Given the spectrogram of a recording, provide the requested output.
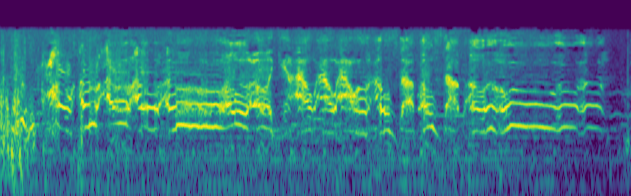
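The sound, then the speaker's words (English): A voice wails loudly in pain, with wavering, strained moans that rise and fall in repeated bursts and short breaks, sounding like anguished crying throughout. “Shane McMahon made noises like that woman who falls stomping grapes in YouTube video”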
